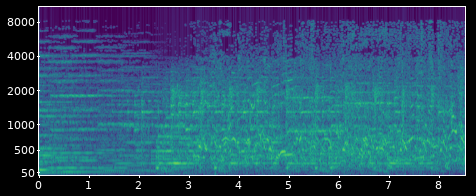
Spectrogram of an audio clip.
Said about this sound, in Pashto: سړی مشی تا څومره ګڼه ګوڼه ده چیرې کینم؟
